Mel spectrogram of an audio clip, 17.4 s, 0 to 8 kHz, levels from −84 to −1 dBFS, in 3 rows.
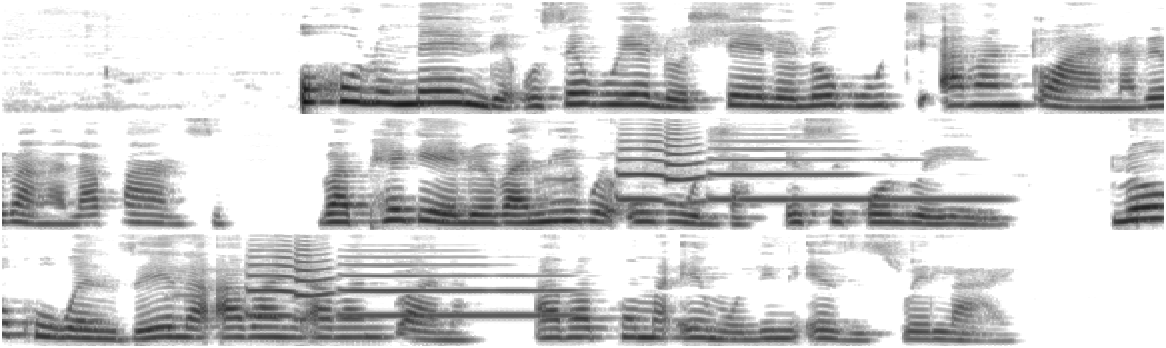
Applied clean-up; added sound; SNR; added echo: classical method Wiener filter.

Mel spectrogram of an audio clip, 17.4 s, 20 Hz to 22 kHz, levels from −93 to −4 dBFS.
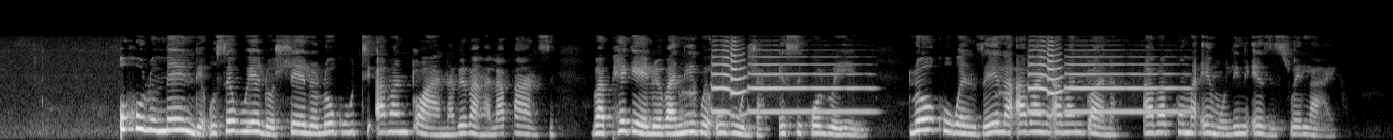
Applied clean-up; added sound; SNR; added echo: none; Trumpet; 7 dB; none.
